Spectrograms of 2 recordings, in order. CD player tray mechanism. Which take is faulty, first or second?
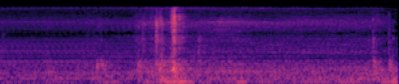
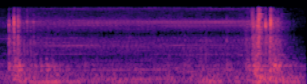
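first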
